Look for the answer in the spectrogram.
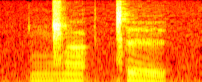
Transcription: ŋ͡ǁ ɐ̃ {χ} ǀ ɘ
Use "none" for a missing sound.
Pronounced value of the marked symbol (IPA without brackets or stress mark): ʔ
